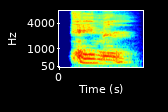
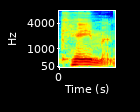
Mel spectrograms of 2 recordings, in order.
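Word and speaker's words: caiman: kimman see this one and there it is Cayman and Cayman yes the crocodiles and cayman's family alligator die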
